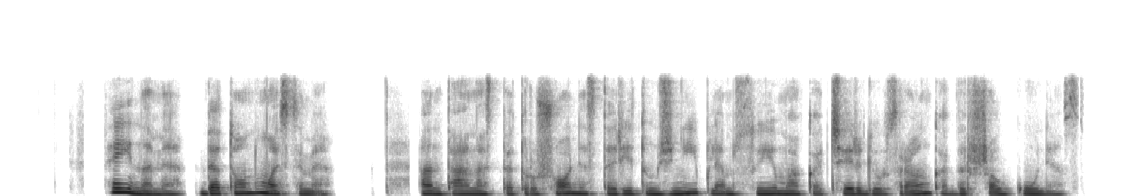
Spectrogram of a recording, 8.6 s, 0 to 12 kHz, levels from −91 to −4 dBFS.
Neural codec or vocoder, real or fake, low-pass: none; real; 7.2 kHz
